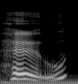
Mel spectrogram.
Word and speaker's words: who: H, oo, who. The children love it. They get it because they know how to say the word who. It helps their phonemic awareness to know it is ooh.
